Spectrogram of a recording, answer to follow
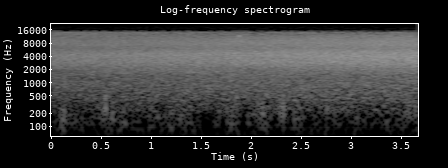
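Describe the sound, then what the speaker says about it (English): Wind blows steadily outdoors at a pit-heated shelter camp, a constant broadband rush with faint gusting bumps running through the whole stretch and no voices. "Now the wind's changing direction now"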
